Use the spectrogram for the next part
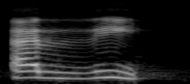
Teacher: اس را کو باریک کریں گے کیونکہ را کے نیچے زیر آ گئی ہے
